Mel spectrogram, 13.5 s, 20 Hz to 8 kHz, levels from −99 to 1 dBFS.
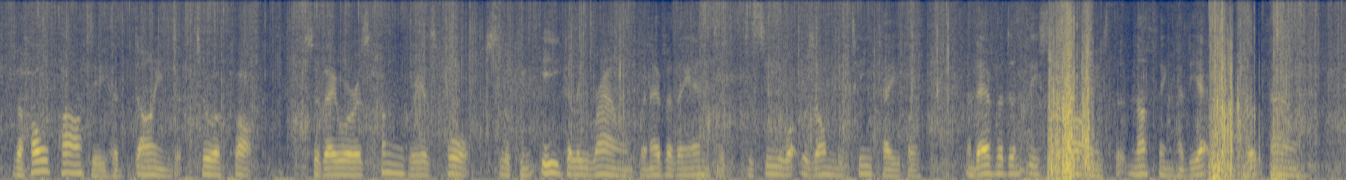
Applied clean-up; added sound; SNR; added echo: none; Crumpling, crinkling; 0 dB; none.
